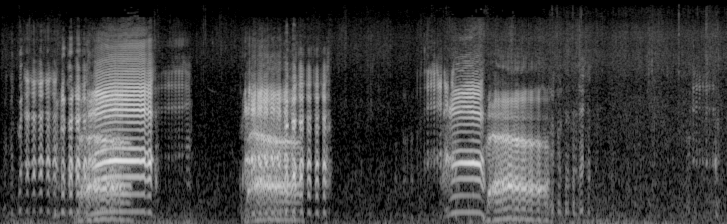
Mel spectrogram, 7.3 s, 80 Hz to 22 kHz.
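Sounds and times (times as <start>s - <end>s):
sheep and lambs bleating: 0.0s - 3.4s, 4.2s - 6.0s.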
